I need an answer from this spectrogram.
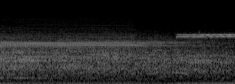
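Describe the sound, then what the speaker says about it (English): A buzzer sounds for a timeout during a Czech Republic versus Thailand match. A steady electronic tone holds, then shifts higher, over an indoor arena ambience with faint voices beneath. "Buzzer goes. Timeout's called."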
